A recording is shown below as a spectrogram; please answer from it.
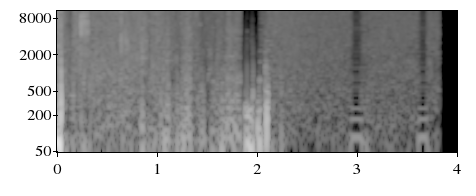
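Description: Fading static-like hiss of an outro logo sound effect, with two brief crackles about two seconds in, dying away to silence just before the end.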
